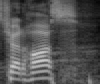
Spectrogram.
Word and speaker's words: Chet Haase: how to pronounce it you can use this common phrase if you'd like I use a hatchet when I'm cross sends exactly the same that works with me my title as I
